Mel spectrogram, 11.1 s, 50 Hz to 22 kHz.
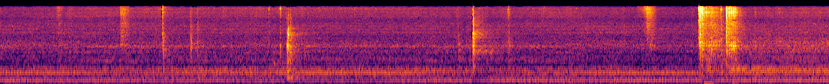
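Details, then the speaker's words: Monarch 10EE lathe after refurb, feed gearbox in threading gear while isolating a noise: steady even gear hum with only faint handling clicks; this section pretty quiet, owner eliminating gears to find the bad one. "so i probably through the process of elimination can figure out where i'm gonna find a bad um bad gear because it's pretty quiet right there"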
